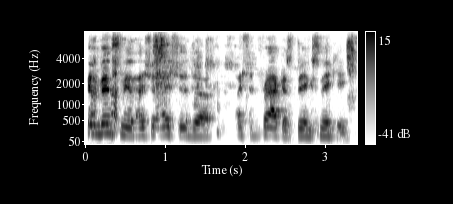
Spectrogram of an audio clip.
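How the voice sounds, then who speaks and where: A man playing a tabletop game, talking quickly and eagerly. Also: fairly high pitch, muffled recording. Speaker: player. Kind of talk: casual tabletop play.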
